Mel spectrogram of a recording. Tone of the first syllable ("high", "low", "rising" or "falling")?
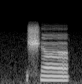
low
